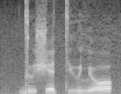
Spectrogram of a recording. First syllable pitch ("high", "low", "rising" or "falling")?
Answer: high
